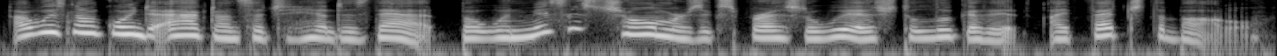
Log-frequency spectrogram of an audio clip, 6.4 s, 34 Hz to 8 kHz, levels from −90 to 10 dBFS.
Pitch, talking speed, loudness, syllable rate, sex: 225 Hz, 255 wpm, -18 LUFS, 5.6 syllables/s, female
